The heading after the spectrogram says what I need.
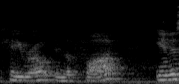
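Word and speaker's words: Cairo: Puck and Jim pass kro pronounced Koo in the fog in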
